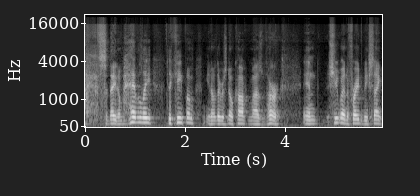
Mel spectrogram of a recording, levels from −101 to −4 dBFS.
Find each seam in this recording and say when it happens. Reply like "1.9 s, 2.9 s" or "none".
2.3 s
